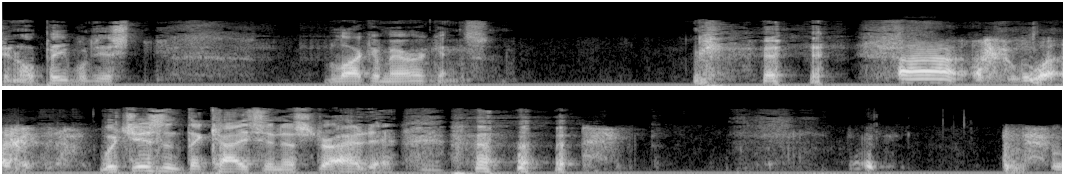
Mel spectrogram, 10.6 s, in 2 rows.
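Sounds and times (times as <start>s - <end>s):
speech: 0.0s - 2.6s, 3.4s - 8.2s
person coughing: 4.5s - 5.8s.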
